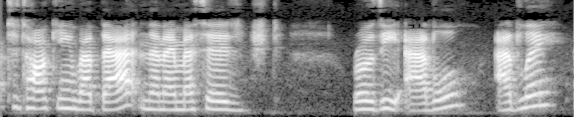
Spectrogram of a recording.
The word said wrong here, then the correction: Adel: I don't know. I can never say it right. But Adel. Rosie Adel. – Adel. Thank you.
